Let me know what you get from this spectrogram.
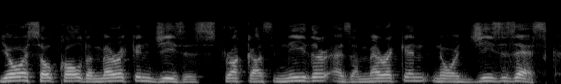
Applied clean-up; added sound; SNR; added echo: none; none; none; none.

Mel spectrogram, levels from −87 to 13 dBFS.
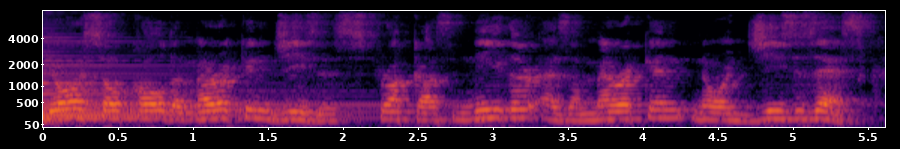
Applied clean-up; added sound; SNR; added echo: none; Strum; 11 dB; reverberation time 0.5 s.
